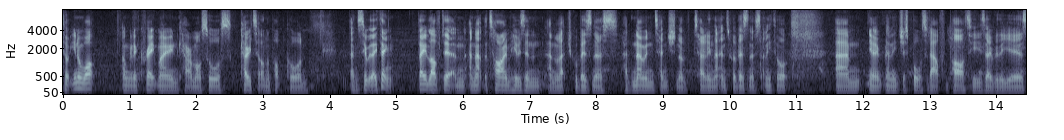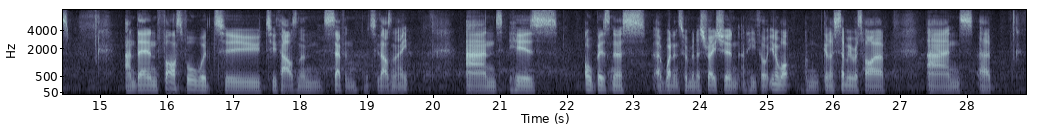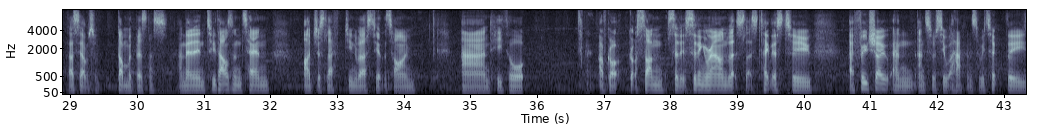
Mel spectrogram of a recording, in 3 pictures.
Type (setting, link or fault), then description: setting, busy venue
